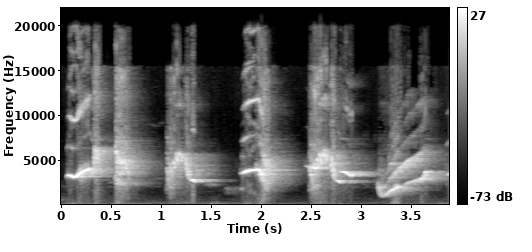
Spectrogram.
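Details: Oriental magpie-robin fighting song meant to provoke rival magpie-robins; clear whistled notes, some sliding downward, mixed with raspy bursts in phrases roughly every half second, ending with rising swept whistles.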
